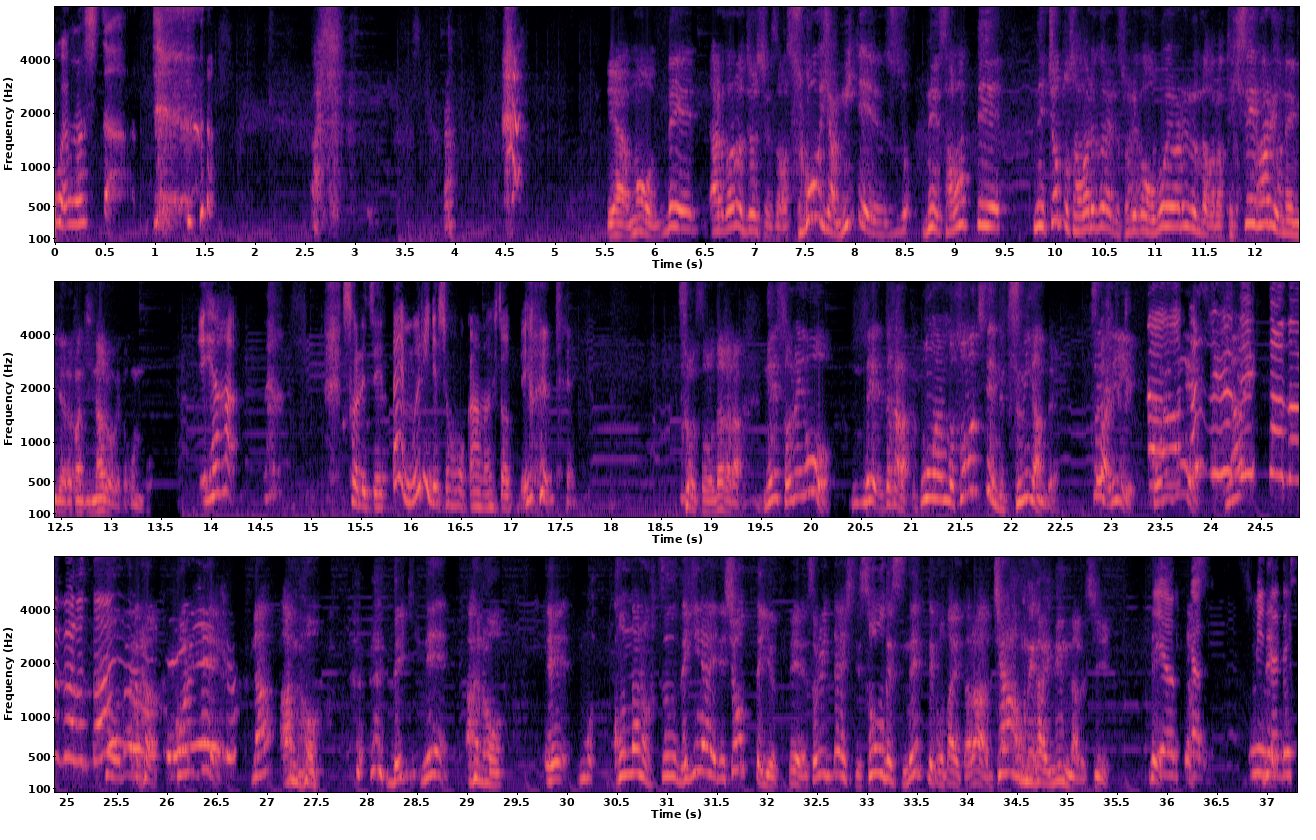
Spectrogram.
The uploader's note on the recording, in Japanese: 本番組はリモート収録です。収録時環境の影響により、聴き取り辛い部分があります。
